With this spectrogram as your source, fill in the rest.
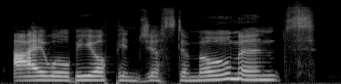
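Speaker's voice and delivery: very loud, slow, menacing and sinister booming voice. Voicing a voice the two players hear coming from downstairs, booming and sinister. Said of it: "almost booming voice that's got a very sinister tone".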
